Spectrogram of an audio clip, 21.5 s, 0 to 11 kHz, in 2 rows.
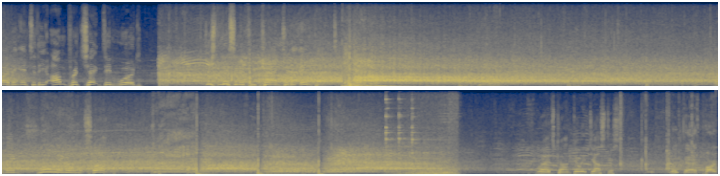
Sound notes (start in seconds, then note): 15.4 crowd cheering; 16.5 bell ringing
